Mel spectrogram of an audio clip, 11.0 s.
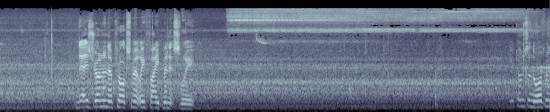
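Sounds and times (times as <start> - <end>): train engine and wheels on rail: 0.0 - 11.0
thin high steady tone: 4.5 - 11.0.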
